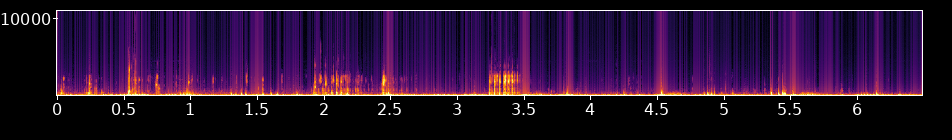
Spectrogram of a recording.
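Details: Stomach noises (borborygmi): low gurgling and rumbling from the abdomen, with irregular bubbling pops and a few longer gurgles.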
